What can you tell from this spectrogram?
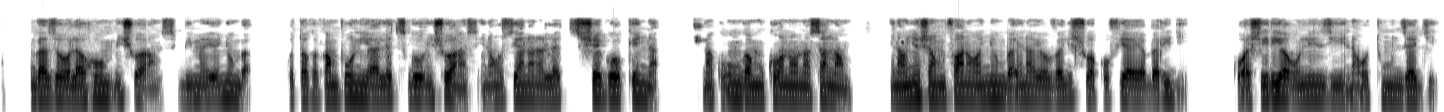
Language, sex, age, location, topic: Swahili, male, 18-24, Wajir, finance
